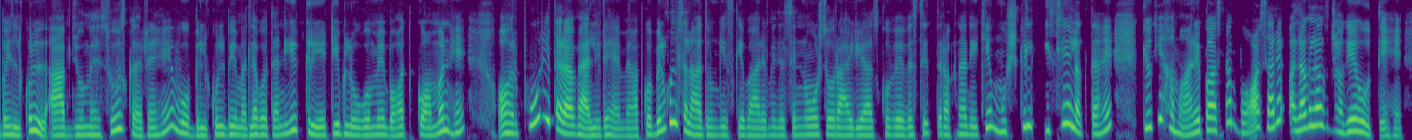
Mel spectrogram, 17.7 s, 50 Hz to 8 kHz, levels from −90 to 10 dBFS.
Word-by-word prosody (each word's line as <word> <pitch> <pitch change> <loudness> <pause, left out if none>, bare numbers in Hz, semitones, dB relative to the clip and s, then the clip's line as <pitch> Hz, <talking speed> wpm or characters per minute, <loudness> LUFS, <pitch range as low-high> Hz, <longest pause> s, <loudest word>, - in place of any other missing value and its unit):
बिल्कुल। 175 - +2
आप 165 +1 +3
जो 165 +1 -3
महसूस 170 - -1
कर 160 -6 -2
रहे 160 0 -2
हैं 230 - -3
वो 215 - +1
बिल्कुल 160 +2 -1
भी 175 +1 0
मतलब 165 +2 0
होता 165 -1 -1
है 165 - -3
नहीं 220 +9 +1
क्रिएटिव 185 0 0
लोगों 165 -2 0
में 170 0 -1
बहुत 165 +2 -2
कॉमन 180 +10 +2
है, 215 +4 -2 0.4
और 200 +1 +3
पूरी 470 +6 +3
तरह 215 -9 +6
वैलिड 160 0 +1
है। 155 -4 -3
मैं 150 +1 -8
आपको 155 +4 -3
बिल्कुल 300 - +5
सलाह 185 - +1
दूँगी 165 0 -5
इसके 165 +1 -6
बारे 160 -1 -3
में 165 - -8
जैसे 160 +1 -5
नोट्स 170 +1 -3
और 165 0 0
आइडियाज़ 160 0 -1
को 170 - -6
व्यवस्थित 165 +4 -4
रखना 180 +2 -3
देखिए 175 - -2
मुश्किल 300 - 0 0.2
इसलिए 385 - +2
लगता 205 - +2
है 305 - +2 0.4
क्योंकि 320 +11 +3
हमारे 210 - +1
पास 260 -2 +4
ना 435 - +1
बहुत 215 +9 +1
सारे 320 +7 +3
अलग-अलग 320 +7 +4
जगह 235 +2 +4
होते 185 -10 +1
हैं। 150 -1 -10
175 Hz, 185 wpm, -18 LUFS, 165-240 Hz, 0.4 s, तरह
